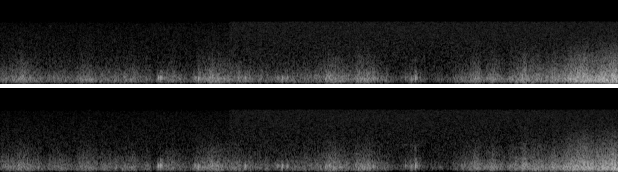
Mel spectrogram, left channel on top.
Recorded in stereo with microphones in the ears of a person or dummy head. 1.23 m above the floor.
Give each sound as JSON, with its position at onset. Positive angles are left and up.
{"t": 1.6, "sound": "tapping", "side_deg": -65}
